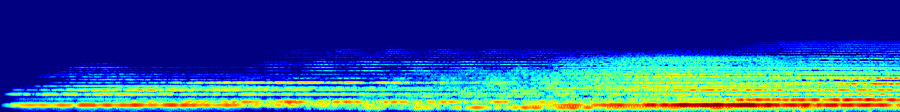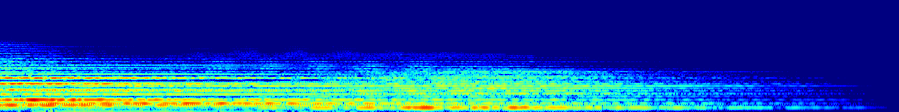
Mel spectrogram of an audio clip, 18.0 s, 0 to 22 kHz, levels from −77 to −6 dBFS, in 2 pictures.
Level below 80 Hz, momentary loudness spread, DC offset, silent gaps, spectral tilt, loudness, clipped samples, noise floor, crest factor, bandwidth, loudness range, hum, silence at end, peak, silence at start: -56 dBFS; 17 LU; under 0.1%; none; -11.5 dB/octave; -19 LUFS; under 0.1%; -67 dBFS; 18 dB; 4.2 kHz; 16 LU; none; 2.15 s; -2 dBFS; 0.1 s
